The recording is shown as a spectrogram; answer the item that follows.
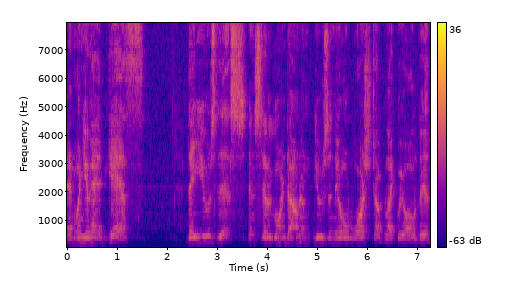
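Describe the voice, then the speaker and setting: A woman with an American accent speaks at a fairly slow pace and medium pitch, her intonation monotone and flat. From Michigan, US Midwest. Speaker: retired teacher. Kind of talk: oral history interview. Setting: at home. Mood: warm, reminiscing. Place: home room. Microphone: camera far.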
